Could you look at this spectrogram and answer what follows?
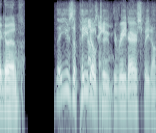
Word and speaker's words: Pitot: It's PITOT, by the way, guys. Yeah. Yes. Wait, how do you spell it now? Real question. PITOT. PITOT. It's like a pivot.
